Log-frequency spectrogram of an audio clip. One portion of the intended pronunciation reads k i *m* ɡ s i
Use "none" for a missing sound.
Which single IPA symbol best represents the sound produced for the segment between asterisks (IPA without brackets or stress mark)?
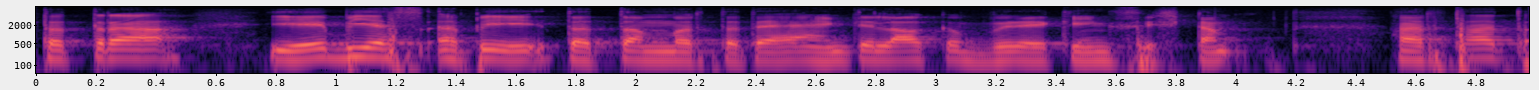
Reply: ŋ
